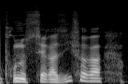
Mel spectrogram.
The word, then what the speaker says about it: Prunus cerasifera: Sie hat geschrieben, wir haben letztes Jahr im Herbst eine Prunus cerasifera. Ist das richtig ausgesprochen? Mhm. – Genau, Prunus cerasifera.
